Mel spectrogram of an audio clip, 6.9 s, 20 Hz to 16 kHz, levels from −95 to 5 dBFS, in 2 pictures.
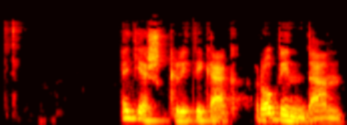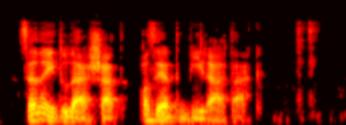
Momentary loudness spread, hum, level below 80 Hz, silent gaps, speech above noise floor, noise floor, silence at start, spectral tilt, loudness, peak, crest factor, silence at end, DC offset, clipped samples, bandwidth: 20 LU; none; -62 dBFS; 0.67-0.76 s, 0.82-1.13 s, 3.50-3.55 s, 4.77-4.82 s; 44 dB; -69 dBFS; 0.1 s; -4.5 dB/octave; -25 LUFS; -6 dBFS; 20 dB; 0.35 s; under 0.1%; under 0.1%; 9.4 kHz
